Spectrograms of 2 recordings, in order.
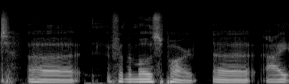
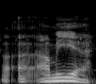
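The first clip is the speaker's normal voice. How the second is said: big Aussie, high then settling; mock-Aussie film character; put-on Australian accent; 5 semitones higher, 4 dB louder than usual. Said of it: "You've obviously absorbed this movie quite well".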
